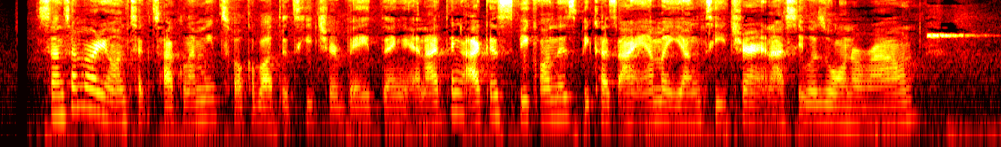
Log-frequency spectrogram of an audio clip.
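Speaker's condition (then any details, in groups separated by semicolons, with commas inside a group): No condition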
